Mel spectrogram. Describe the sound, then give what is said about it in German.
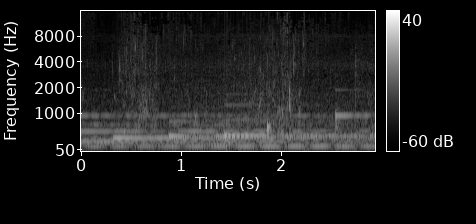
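Soft, irregular watery squishes and drips as an animal wades into shallow water, quiet over a steady bed of sustained low tones. “Auch Kapi geht nun in das flache Wasser hinein”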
